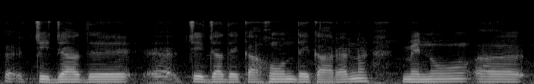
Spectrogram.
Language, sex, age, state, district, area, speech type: Punjabi, male, 30-45, Punjab, Jalandhar, urban, spontaneous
